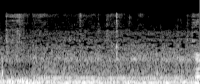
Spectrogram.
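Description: Low, steady rumbling outdoor noise, mostly wind buffeting the microphone, with a faint steady hum that comes in about half a second in.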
